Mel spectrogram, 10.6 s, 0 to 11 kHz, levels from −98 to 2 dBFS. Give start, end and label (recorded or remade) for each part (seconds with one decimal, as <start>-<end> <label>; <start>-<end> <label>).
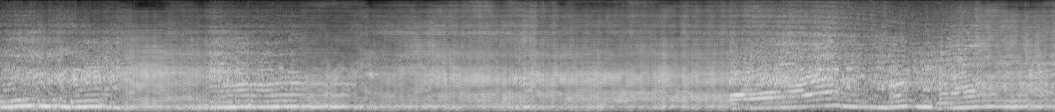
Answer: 0.0-1.2 recorded; 1.2-2.1 remade; 2.1-3.0 recorded; 3.0-7.3 remade; 7.3-9.8 recorded; 9.8-10.6 remade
